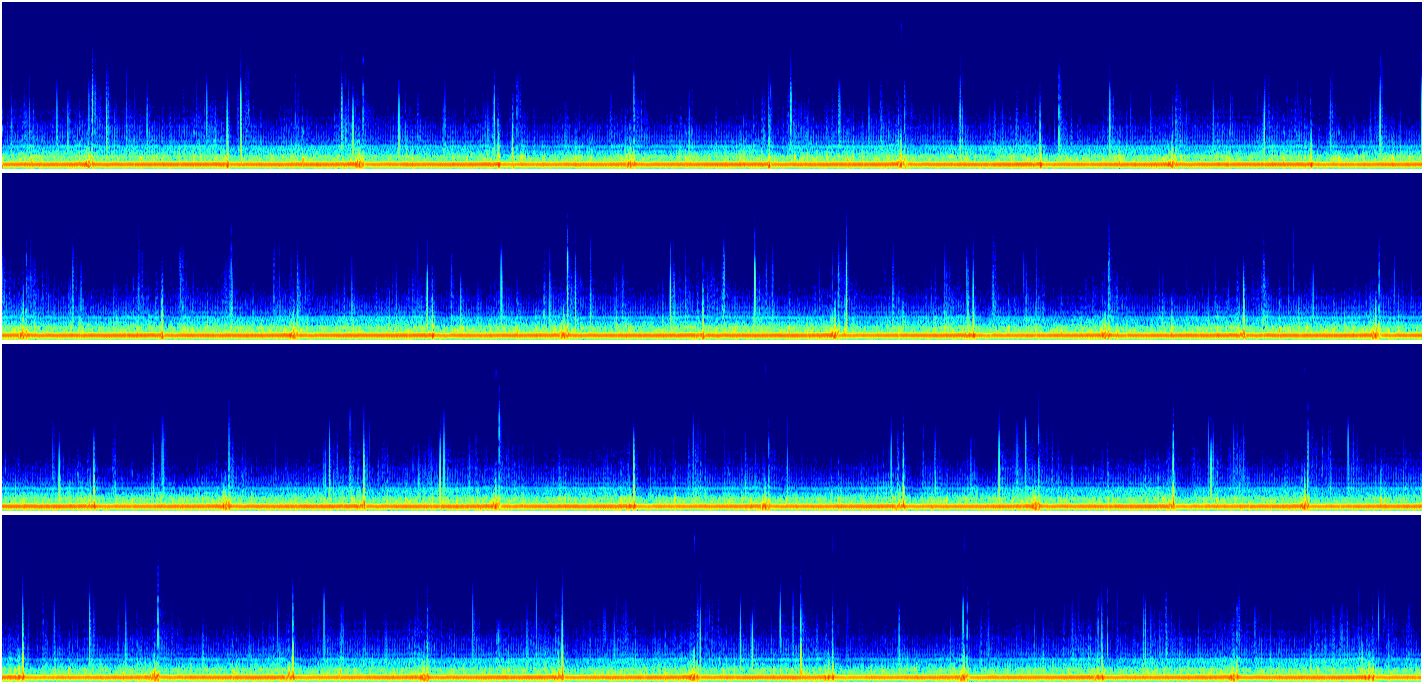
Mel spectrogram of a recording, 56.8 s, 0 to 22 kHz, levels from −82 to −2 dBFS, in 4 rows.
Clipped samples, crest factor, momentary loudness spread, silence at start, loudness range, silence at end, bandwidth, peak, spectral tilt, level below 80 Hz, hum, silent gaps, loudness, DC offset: under 0.1%; 14 dB; 2 LU; 0 s; 1 LU; 0 s; 1.9 kHz; -10 dBFS; -12.5 dB/octave; -38 dBFS; none; none; -24 LUFS; under 0.1%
